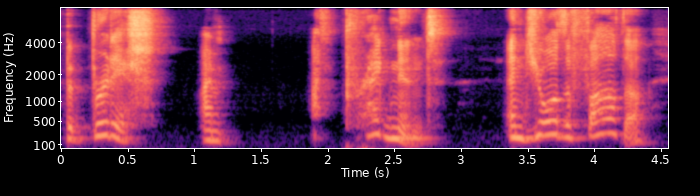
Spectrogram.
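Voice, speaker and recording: A man's voice: medium pitch, moderate pace, close to an everyday voice. A melodramatic lovesick teenage girl from a comic storybook reading, voiced by a man. Her voice is raised well above his own and pleads dramatically. She sounds overwrought and theatrical in every line. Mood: pleading.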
